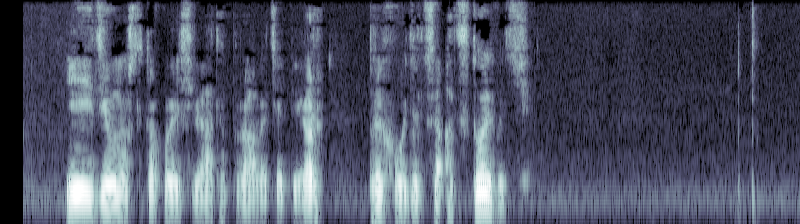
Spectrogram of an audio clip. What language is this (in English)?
Belarusian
